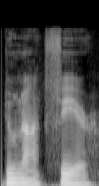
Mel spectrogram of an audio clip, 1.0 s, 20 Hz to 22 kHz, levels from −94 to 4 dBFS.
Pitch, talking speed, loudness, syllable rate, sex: 90 Hz, 180 wpm, -16 LUFS, 3.3 syllables/s, male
